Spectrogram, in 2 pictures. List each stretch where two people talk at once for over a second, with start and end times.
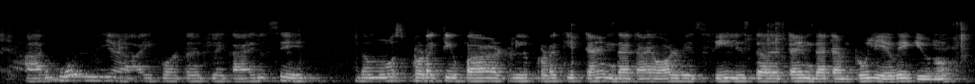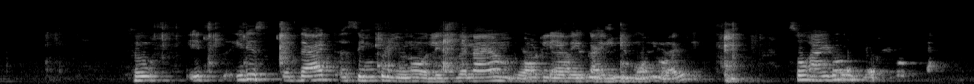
14.9-16.5

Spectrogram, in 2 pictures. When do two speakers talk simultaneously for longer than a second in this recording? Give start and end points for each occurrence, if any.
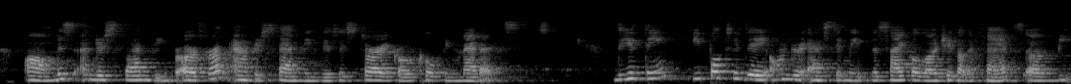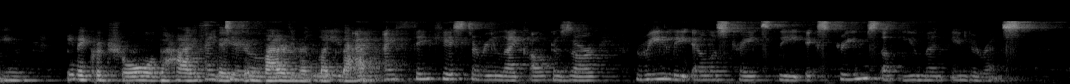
12.8-14.4

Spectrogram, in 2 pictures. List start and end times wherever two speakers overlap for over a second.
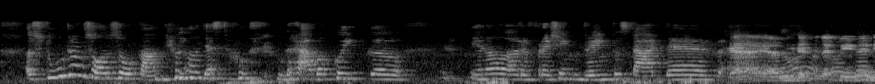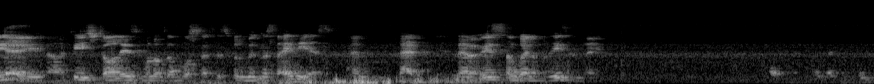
7.3-9.1

